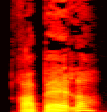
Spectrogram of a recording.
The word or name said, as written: rabalder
